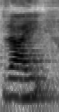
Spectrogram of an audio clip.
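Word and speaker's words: fry: रखना है ठीक है तो देखिए यहां पे है फ्र एफ आर का हो जाएगा फ्र और वा को हम आई पढ़ेंगे ये हो जाएगा आपका फ्राई उसी तरह से यहां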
